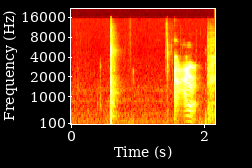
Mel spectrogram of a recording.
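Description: A single sharp click a little over half a second in, then a brief voice sound near the end, such as a breath or laugh.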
